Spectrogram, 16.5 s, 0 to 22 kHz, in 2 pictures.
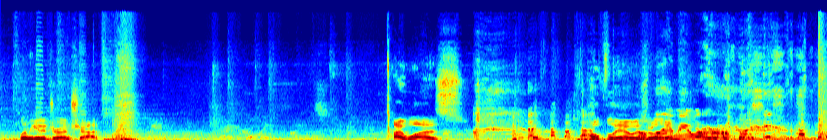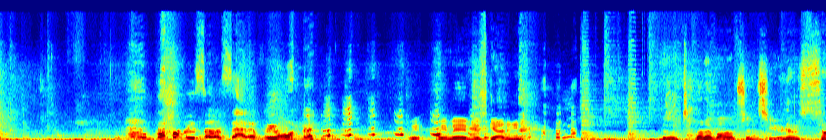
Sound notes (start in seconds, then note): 4.7 laughing; 9.4 laughing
